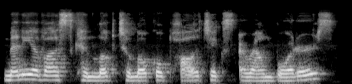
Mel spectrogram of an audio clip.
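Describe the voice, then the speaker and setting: A woman with a North American accent reads a scripted academic talk in a formal, measured and deliberate way. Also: fairly low pitch, steady tone, a little mellow, rough recording. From Canada and the United States. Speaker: academic speaker, author and dance researcher.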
